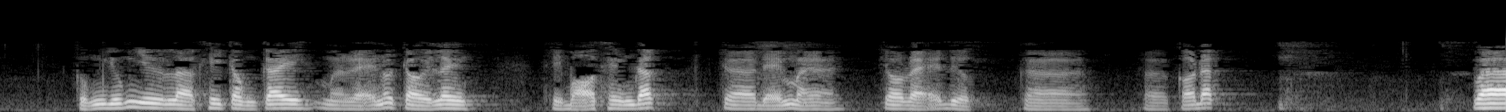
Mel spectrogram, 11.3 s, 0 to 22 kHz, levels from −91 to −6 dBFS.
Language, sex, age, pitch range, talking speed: Vietnamese, male, 50-69, 125-155 Hz, 135 wpm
